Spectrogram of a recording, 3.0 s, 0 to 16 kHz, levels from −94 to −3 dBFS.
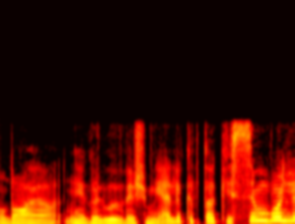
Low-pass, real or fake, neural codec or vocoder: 7.2 kHz; fake; codec, 16 kHz, 2 kbps, FreqCodec, larger model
